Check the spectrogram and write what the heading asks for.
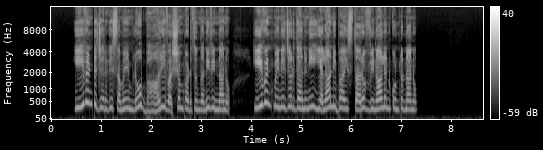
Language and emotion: Telugu, fearful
